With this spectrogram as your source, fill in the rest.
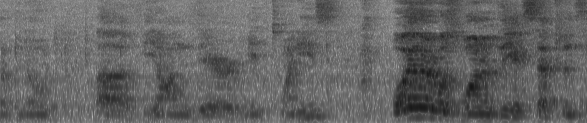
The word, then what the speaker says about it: Euler: It's not Euler, it's Euler, okay? So it's pronounced oil, because it's Swiss.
